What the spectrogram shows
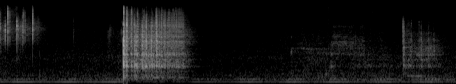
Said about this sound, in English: we get to roll 2 dice plus 1 for having an archer on our side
